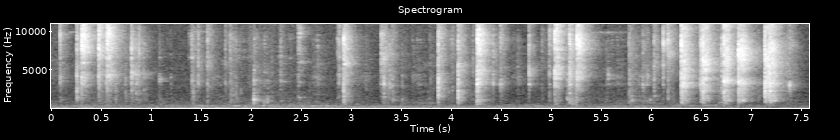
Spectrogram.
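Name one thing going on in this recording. Plastic toy parts click and rattle as they are twisted into place.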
